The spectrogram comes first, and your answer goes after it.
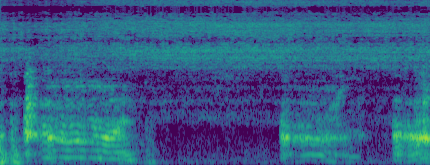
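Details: Domestic dog making noises at a rattlesnake: drawn-out whining vocal sounds with stacked tones, repeated in three bursts of about a second each with quiet gaps between.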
